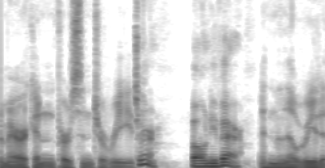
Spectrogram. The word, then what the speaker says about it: Bon Iver: Bon Iver and then someone corrects them they say Bon Iver and you're like oh that was not obvious but sure and now they say that the reason why is because if you say it like that it sounds like the French word for good winter uh well uh good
